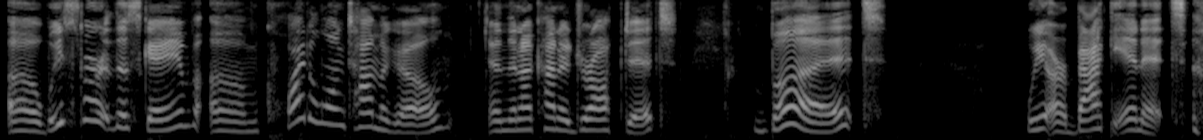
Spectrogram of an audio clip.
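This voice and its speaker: A woman's voice: on the high side, no room sound. A woman gaming streamer with a giggly, playful manner, reading visual novel text aloud and commenting as she plays.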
